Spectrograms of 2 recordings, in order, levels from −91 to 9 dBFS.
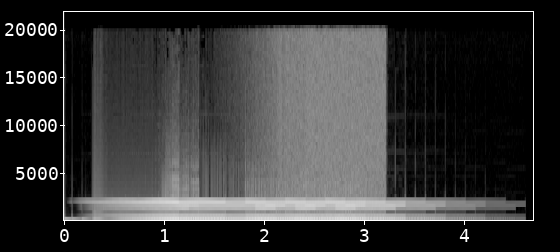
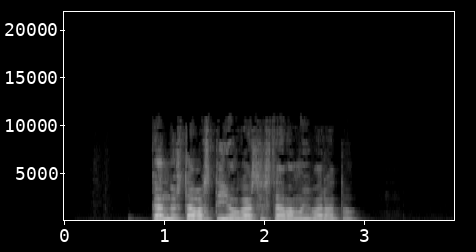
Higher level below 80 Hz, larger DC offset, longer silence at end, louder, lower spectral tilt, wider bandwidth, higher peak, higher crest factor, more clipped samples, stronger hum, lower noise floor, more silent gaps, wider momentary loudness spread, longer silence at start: first, -50 dBFS vs -58 dBFS; neither; second, 0.6 s vs 1 s; first, -9 LUFS vs -27 LUFS; second, -4 dB/octave vs -6 dB/octave; first, over 20 kHz vs 11 kHz; first, 0 dBFS vs -10 dBFS; second, 12 dB vs 20 dB; neither; neither; second, -46 dBFS vs -83 dBFS; neither; first, 17 LU vs 11 LU; second, 0 s vs 0.9 s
